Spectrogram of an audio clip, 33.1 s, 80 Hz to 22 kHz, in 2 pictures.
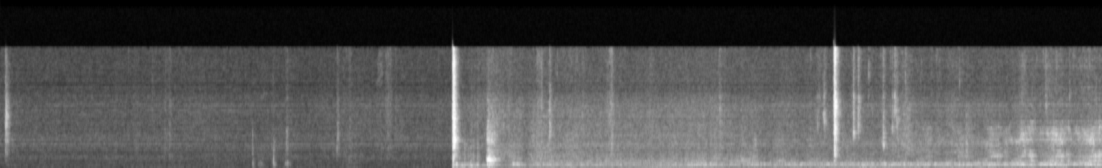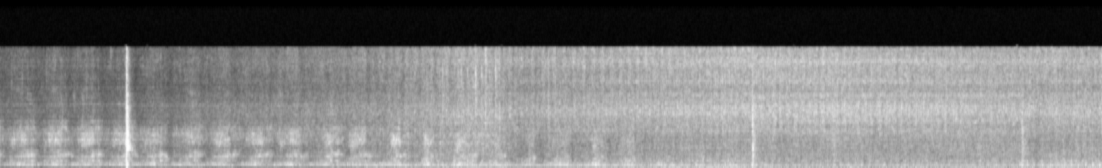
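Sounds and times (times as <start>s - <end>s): washing machine spinning: 6.8s - 33.0s.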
